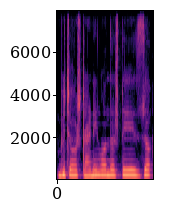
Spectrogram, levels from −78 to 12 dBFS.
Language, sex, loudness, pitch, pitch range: English, female, -12 LUFS, 240 Hz, 235-245 Hz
